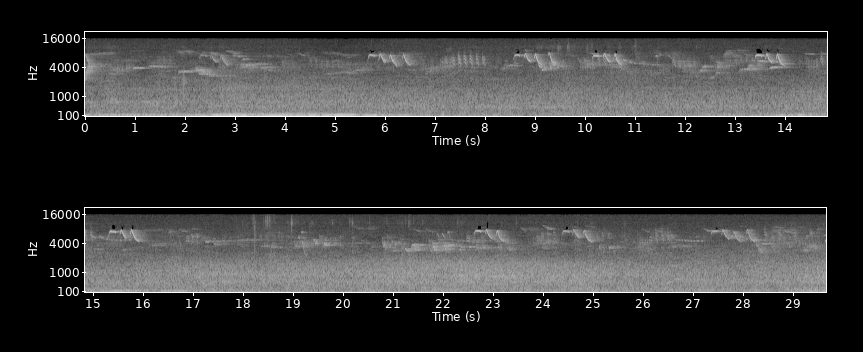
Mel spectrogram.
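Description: Small birds chirping, short high descending calls repeated every second or two, over steady outdoor background noise. A few low rumbles, the loudest about three seconds in and again around thirteen to sixteen seconds in.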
